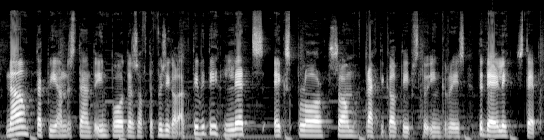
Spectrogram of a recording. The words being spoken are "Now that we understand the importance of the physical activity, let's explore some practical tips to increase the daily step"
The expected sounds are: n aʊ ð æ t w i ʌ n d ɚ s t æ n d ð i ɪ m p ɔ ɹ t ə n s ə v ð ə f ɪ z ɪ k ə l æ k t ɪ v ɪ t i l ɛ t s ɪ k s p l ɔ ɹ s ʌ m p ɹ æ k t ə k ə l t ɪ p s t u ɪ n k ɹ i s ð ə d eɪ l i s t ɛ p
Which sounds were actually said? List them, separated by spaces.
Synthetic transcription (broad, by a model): n aʊ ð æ t w i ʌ n d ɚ s t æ n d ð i ɪ m p ɔ ɹ t ə n s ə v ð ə f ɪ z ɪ k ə l æ k t ɪ v ɪ t i l ɛ t s ɪ k s p l ɔ ɹ s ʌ m p ɹ æ k t ə k ə l t ɪ p s t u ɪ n k ɹ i s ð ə d eɪ l i s t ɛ p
